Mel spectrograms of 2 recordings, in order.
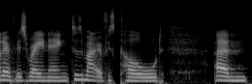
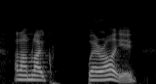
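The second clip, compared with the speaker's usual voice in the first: normal talking voice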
